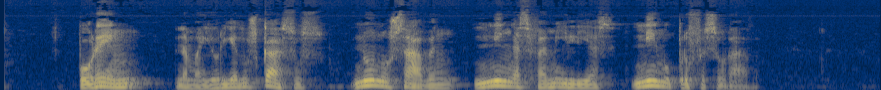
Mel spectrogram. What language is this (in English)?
Galician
